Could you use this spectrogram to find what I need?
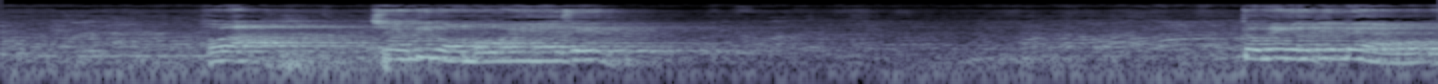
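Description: A man sings loudly into a microphone through a loudspeaker.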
